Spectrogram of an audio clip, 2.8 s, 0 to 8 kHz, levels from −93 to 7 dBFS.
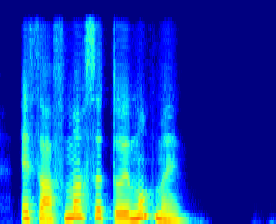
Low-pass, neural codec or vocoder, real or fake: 7.2 kHz; codec, 16 kHz, 0.2 kbps, FocalCodec; fake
